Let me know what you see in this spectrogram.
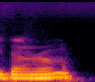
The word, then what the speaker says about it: Donnarumma: And Donnarumma, how do you say his name? – Gigi Donnarumma.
